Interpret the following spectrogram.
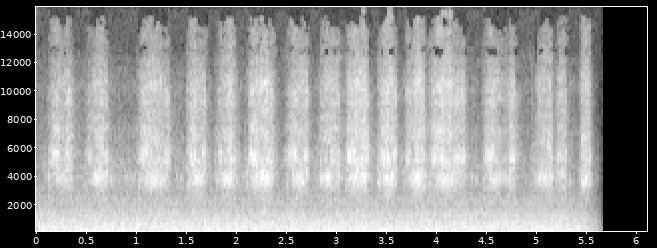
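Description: Faint, evenly repeated whirring strokes, about three a second, from the two small hobby servos of a wrist-worn tactile dragger driving its contact tip in a tapping sequence across the wrist. The sound cuts off abruptly shortly before the end.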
